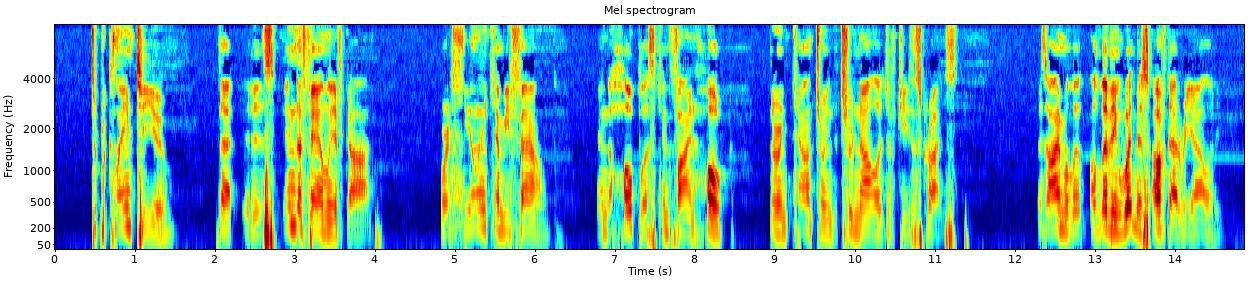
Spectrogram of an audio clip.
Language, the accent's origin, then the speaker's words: English; Philadelphia, Pennsylvania, United States; born there; I grew up in like an Indian Orthodox church, essentially. And I was born in Philadelphia, and my parents were new immigrants from India.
